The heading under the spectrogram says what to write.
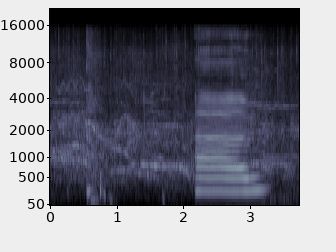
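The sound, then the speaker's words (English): An audience cheers, a dense roar of voices with whoops rising and falling, topped by one loud, sustained shouted cheer near the end before the noise begins to settle. “When they stopped cheering, I was gonna be like, he gay as fuck.”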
